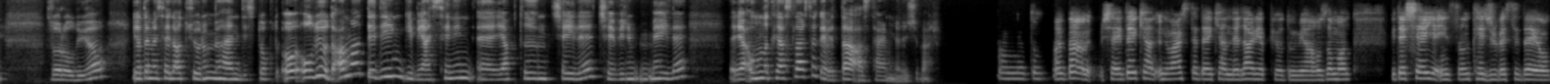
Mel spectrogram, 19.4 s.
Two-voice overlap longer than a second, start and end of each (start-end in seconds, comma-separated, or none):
none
